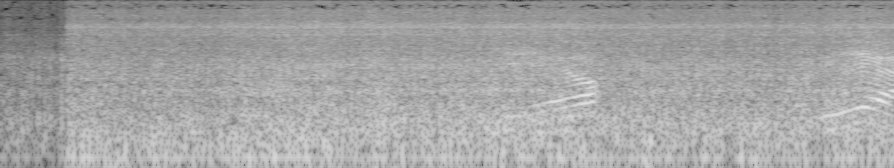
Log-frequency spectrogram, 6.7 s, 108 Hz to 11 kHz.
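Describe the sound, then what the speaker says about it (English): A 1997–2001 Jeep Cherokee XJ engine idles during a cooling system flush after a water pump replacement, a steady low rumbling hum held at an even level throughout, with people talking briefly over it. "start the engine and let it idle until the thermostat opens up"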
